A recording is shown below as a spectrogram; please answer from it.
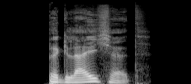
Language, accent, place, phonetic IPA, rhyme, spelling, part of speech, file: German, Germany, Berlin, [bəˈɡlaɪ̯çət], -aɪ̯çət, begleichet, verb, De-begleichet.ogg
- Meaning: second-person plural subjunctive I of begleichen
